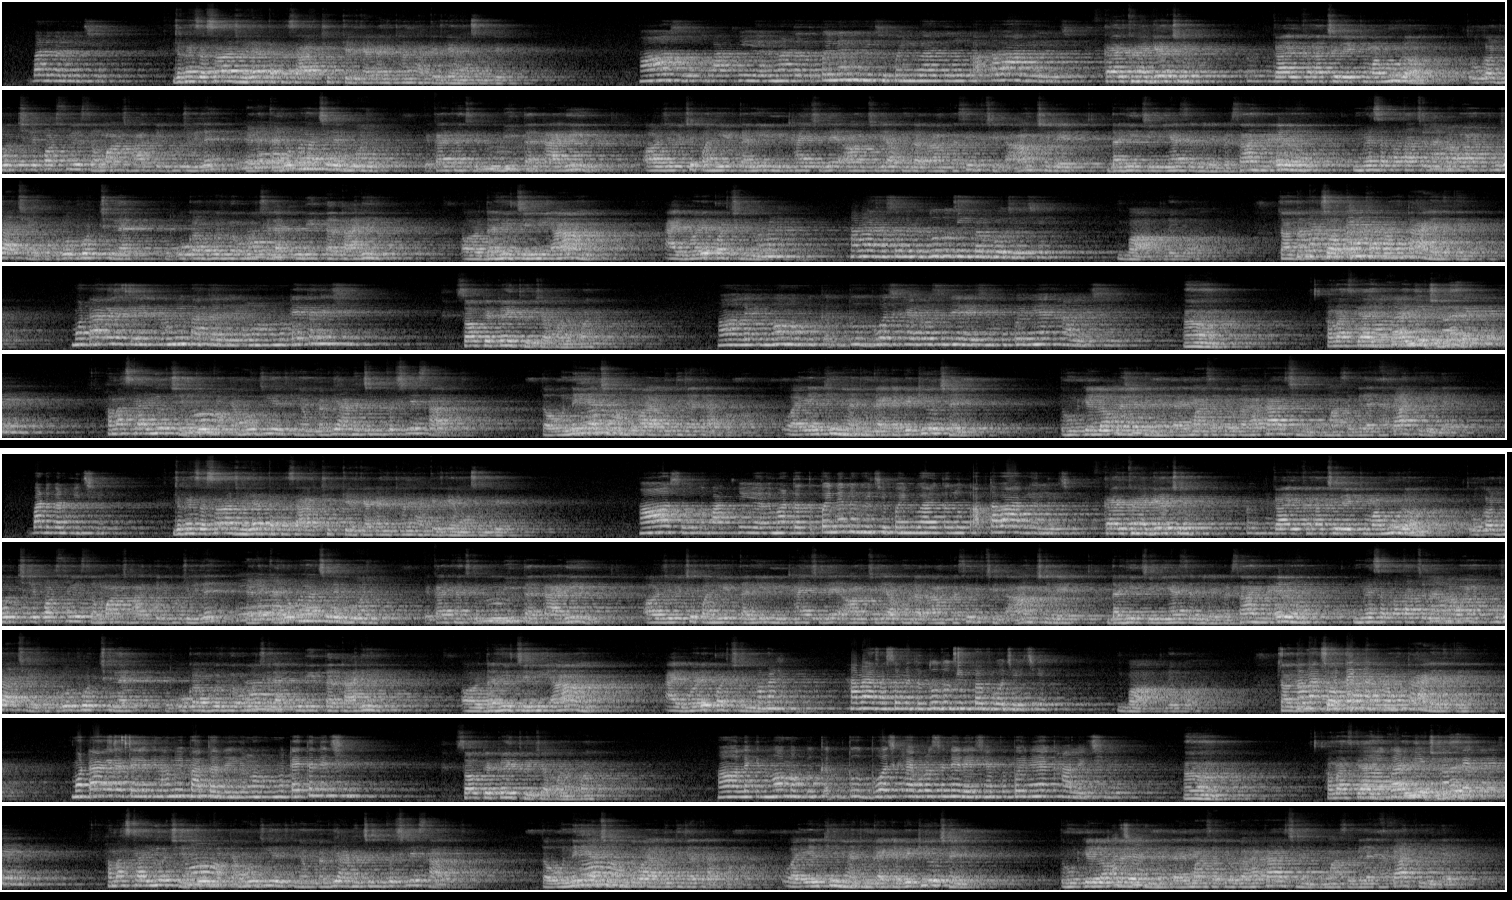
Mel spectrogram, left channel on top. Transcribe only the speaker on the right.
बड गर्मी छै
हां सेहो तऽ बात छैहिये, इम्हर तऽ तऽ पेएने नै होय छै, पेएन दुआरे तऽ लोक आब तबाह भेल अय।
नहि
अच्छा
एह
एह
हूँ
हँ
हँ
हमरा, हमरा सासुरमे तऽ दू-दू दिन पर भोज हय छै।
हमरा
सबके
ताहिमे
मोटा गेल हेतै, लेकिन हमही पातैर रैह गेलौ, हम मोटाएते नै छी।
हां लेकिन हम <unintelligible> दू भोज खाय भरोसे नै रहै छी, हम तऽ पहनिये खा लै छियै।
हँ
गर्मी
ततेक रहै छै
हँ
हँ
अच्छा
